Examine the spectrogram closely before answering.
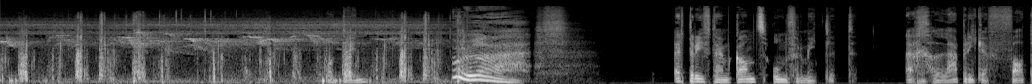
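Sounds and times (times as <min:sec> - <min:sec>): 
footsteps crunching while walking through a forest: 0:00.0 - 0:04.7
speech: 0:04.6 - 0:05.3, 0:06.8 - 0:10.3.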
